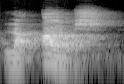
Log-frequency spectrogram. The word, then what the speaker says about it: hanche: When the letter H is in contact with other letters in a word, then it is H. It is silent. Sorry, it is silent. Example, in these words, for example, we have la hanche.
